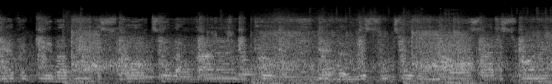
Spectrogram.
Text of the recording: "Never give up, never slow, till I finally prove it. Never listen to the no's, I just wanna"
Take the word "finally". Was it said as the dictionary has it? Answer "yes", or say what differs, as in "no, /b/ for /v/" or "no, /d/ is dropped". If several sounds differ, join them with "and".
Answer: no, /n/ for /l/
